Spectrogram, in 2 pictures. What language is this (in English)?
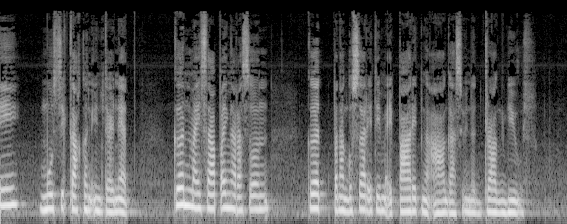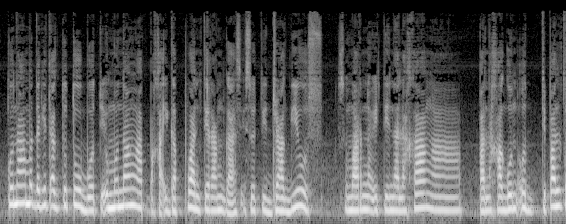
Filipino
